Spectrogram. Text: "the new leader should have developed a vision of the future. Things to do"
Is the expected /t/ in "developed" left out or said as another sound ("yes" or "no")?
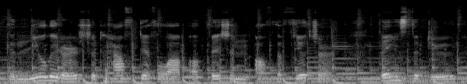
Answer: yes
